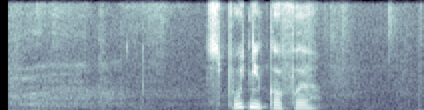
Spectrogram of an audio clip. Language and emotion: Russian, neutral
